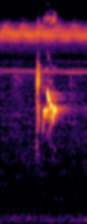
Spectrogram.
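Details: Sooty-headed bulbul singing, a recording meant to lure other birds: one short phrase, a sharp high note followed by a burbling run of fluty notes falling slightly, with quiet background hiss.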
